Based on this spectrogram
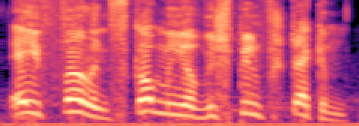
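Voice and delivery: put-on high, loud boy's shout to a friend; excited kid yelling across the yard; calling out. A narrator's reading. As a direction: call a playmate over from afar. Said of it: "ein Junge rief mir zu".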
